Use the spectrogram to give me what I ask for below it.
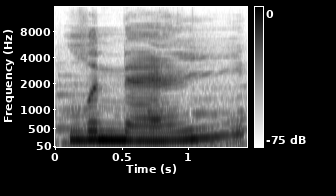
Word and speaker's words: Lynnae: to pronounce it and you said it rhymes with ballet so ballet like Lynnae everyone know how troubling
